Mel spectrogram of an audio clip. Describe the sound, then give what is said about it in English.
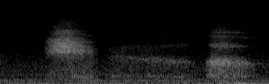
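A breathy yawn: a sharp airy intake followed after a pause by a lower, softer exhaling breath, with no talking. “I haven't yawned like this much in a while.”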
